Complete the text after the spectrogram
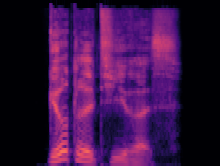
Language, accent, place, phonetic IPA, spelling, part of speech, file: German, Germany, Berlin, [ˈɡʏʁtl̩ˌtiːʁəs], Gürteltieres, noun, De-Gürteltieres.ogg
- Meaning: genitive singular of Gürteltier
